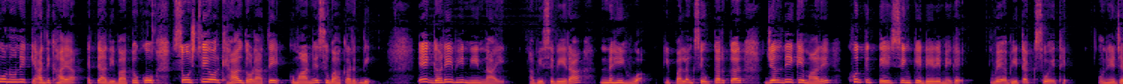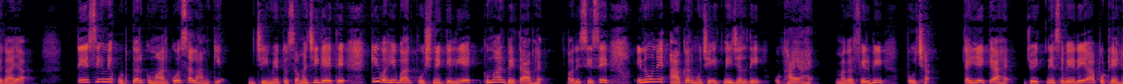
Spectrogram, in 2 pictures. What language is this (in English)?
Hindi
